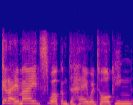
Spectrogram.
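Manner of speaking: high-pitched, fake, put-on Australian accent. Guest introducing themselves at the start of the show: put-on Australian accent. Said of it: "I'm putting on an Australian accent".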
